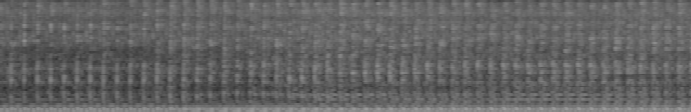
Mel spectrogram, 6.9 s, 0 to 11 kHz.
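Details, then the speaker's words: 1999 Suzuki Intruder VL1500 V-twin that had sat unused, fresh gas, choke out, fuel leaking from the carbs: lumpy, uneven idle at about four beats a second, apparently firing on one cylinder; owner suspects carburettor problems. "she's running uh it sounds like it's running on one cylinder so I'm gonna go ahead and assume there are some things going on with the carb right now"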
